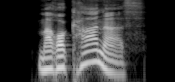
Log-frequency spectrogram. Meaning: genitive of Marokkaner
- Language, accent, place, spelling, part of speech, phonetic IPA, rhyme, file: German, Germany, Berlin, Marokkaners, noun, [maʁɔˈkaːnɐs], -aːnɐs, De-Marokkaners.ogg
